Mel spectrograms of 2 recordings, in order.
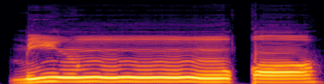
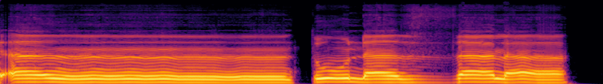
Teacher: Huruf qaf kan bersifat tebal, ta ni nipis.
